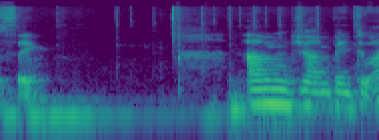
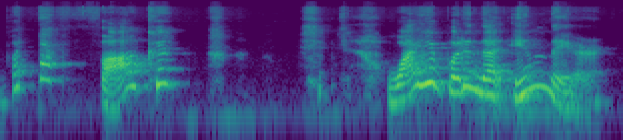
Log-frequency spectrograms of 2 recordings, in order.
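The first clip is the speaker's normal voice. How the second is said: much higher, incredulous outburst; disbelief; 10 semitones higher, 4 dB louder than usual. Real, not acted. Reacting to the filing naming Charles Manson, incredulous. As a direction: exclaim in stunned disbelief.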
